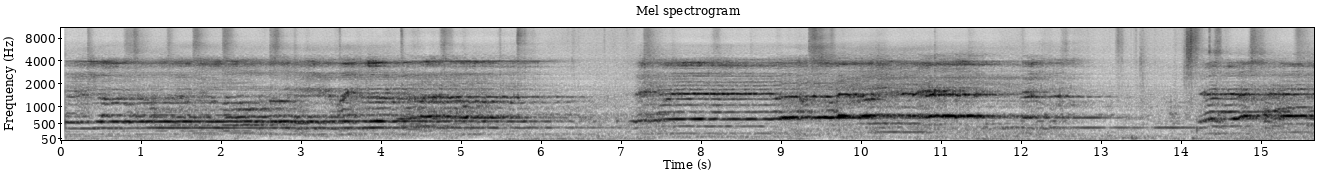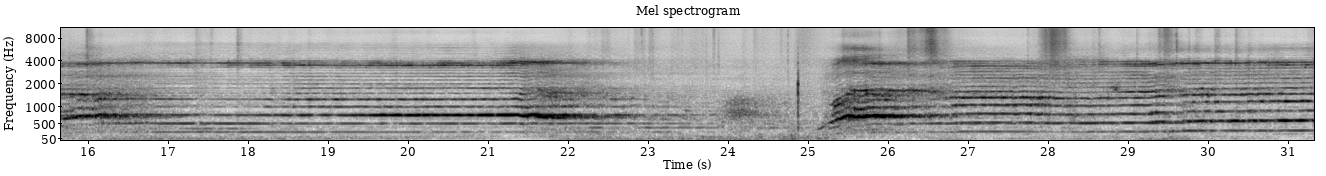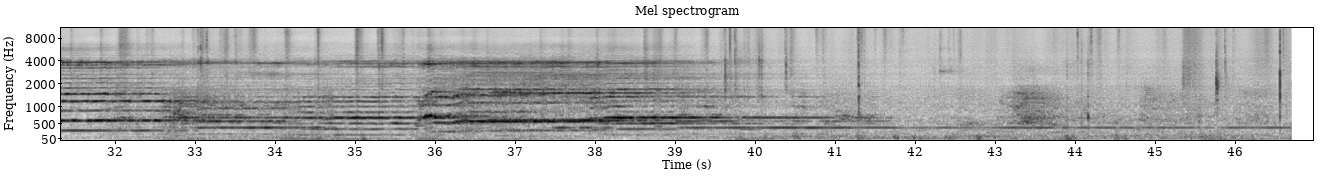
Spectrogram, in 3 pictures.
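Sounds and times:
azan call to prayer in a mosque: 0.0s - 46.7s.

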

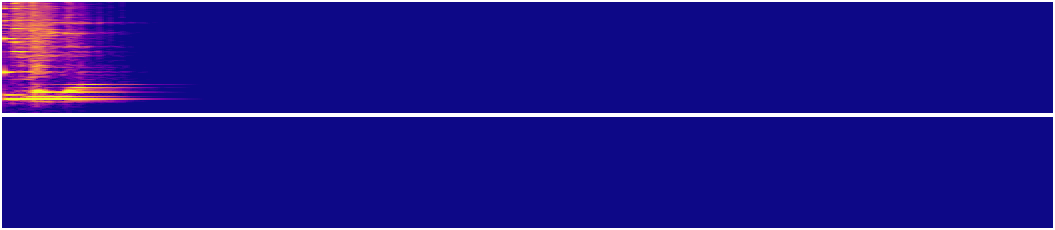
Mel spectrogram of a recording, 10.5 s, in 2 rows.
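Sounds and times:
ui menu select sound: 0.0s - 0.7s.

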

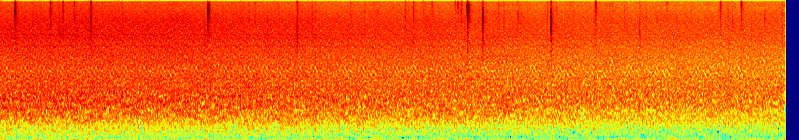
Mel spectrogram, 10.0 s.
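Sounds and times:
late autumn rain: 0.0s - 9.8s.

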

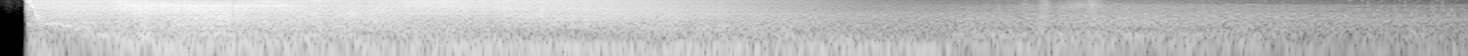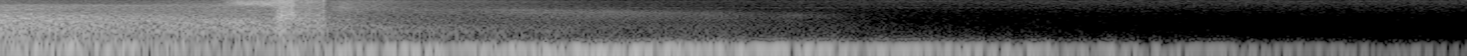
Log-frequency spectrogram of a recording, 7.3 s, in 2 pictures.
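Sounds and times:
science fiction plasma rifle shots: 0.0s - 4.5s.

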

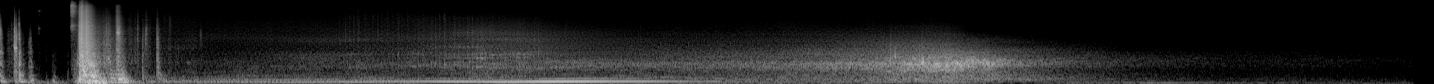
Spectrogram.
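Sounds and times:
head and cars crash: 0.0s - 14.0s.

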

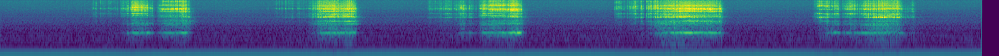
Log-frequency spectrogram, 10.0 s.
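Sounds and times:
scratching: 0.9s - 2.0s, 2.8s - 3.6s, 4.3s - 5.3s, 6.2s - 7.3s, 8.2s - 9.2s.

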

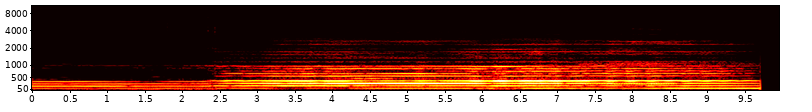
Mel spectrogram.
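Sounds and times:
violin playing: 0.0s - 9.7s.

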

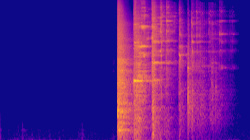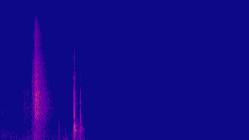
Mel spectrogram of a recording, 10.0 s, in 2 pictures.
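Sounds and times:
thrown plate breaking: 2.4s - 4.6s.

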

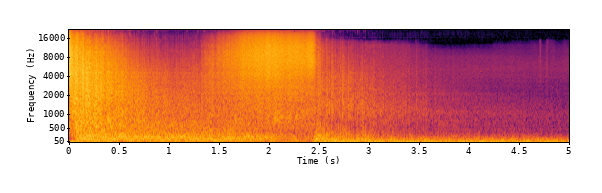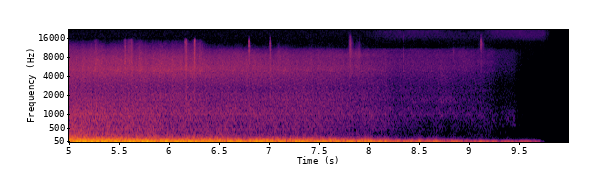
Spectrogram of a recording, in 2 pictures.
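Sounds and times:
artillery shell flying: 0.0s - 5.4s.

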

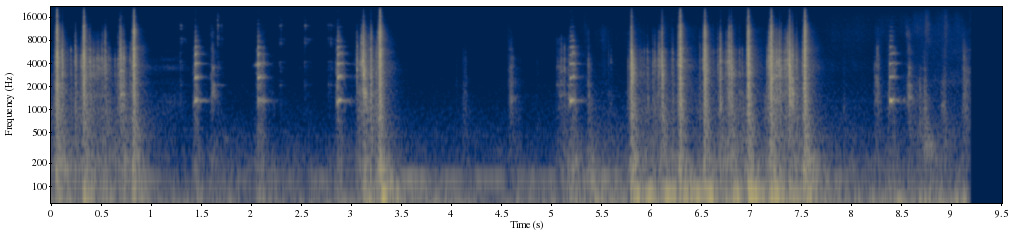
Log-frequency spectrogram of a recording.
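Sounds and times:
mechanical technician repair sounds: 0.0s - 9.2s.

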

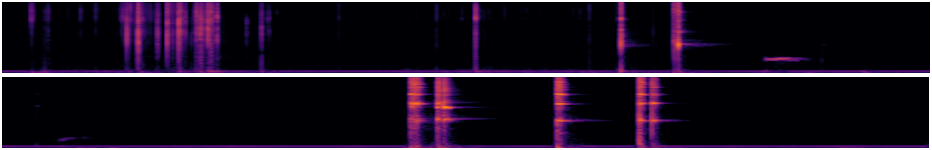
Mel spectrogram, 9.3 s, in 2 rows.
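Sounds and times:
person handling aluminum foil: 0.1s - 1.4s.

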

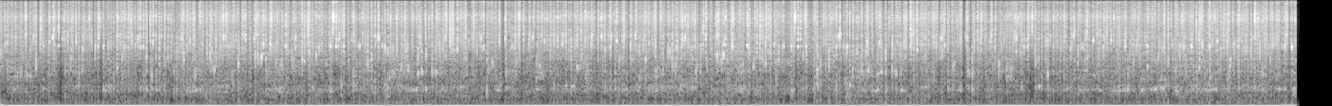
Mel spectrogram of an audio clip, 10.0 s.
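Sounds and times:
squeezing juice: 0.0s - 9.8s.

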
